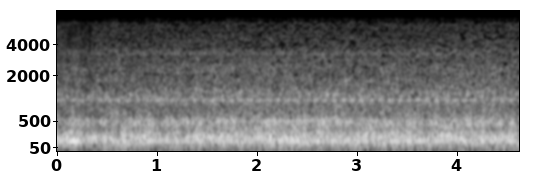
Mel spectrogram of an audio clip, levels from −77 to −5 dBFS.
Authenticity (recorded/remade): remade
